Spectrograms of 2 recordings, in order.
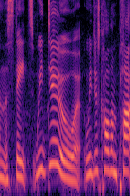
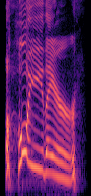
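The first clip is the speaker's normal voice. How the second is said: loud cartoon dog voice, badly done; 4 semitones higher, 5 dB louder than usual. Checking everything works, asked to say ahoy in a Goofy voice. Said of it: "in a Goofy voice".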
